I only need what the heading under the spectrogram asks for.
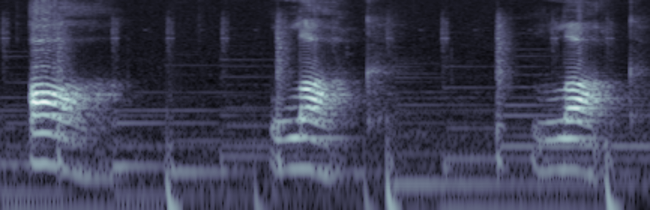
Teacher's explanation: The second word has the aw vowel, mouth open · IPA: /ɑ/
